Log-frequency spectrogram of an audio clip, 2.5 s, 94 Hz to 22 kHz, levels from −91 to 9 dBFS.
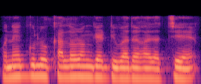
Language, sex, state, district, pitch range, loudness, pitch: Bengali, male, Assam, Hailakandi, 140-155 Hz, -15 LUFS, 145 Hz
